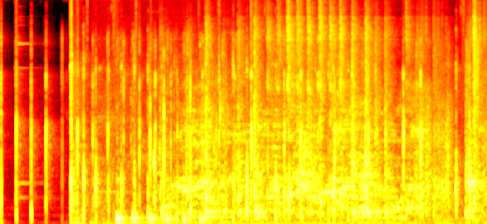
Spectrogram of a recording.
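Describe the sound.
Applause at a military police battalion ceremony welcoming a trainee into the soldiers' ranks: a few sharp, separate claps, then dense, sustained clapping that continues loudly to the end.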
